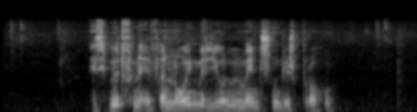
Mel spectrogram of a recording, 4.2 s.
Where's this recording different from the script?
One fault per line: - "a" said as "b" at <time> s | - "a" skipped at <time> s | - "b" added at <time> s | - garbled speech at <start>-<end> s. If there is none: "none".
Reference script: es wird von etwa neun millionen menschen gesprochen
none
